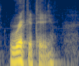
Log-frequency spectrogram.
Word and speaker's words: R1CATEE: of workers compensation form known as a rickety it's spelled out form WC - r1 cat ee it stands for catastrophic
